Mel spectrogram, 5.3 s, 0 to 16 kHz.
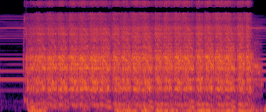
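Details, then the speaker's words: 1977 Honda Civic, last registered in 1987, on a jump pack: even starter churn about 2.5 beats a second turning freely five seconds without firing; cranks but no start, no fuel. "it sounds like it's going to fire right up as soon as I give it some gas let's go get some fuel"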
